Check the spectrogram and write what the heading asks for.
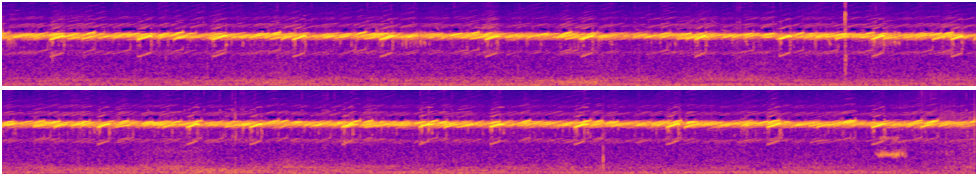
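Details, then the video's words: A dense spring chorus of spring peepers on a farm: countless high, piercing peeps from tiny frogs blending into one continuous shrill ringing. "Spring Peepers"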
